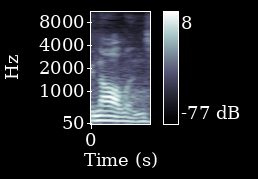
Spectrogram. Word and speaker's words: New Orleans: correct yeah I guess New Orleans New Orleans no if you're from New Orleans they say nawlins but you got to be from there to know how to say it the right way you know if you're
